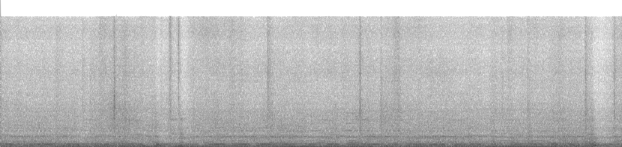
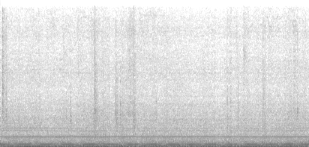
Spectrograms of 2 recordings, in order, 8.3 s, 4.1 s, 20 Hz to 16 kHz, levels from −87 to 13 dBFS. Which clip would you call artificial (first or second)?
first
